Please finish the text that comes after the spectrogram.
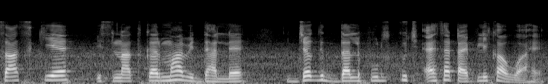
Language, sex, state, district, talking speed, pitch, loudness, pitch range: Hindi, male, Uttar Pradesh, Saharanpur, 110 wpm, 170 Hz, -15 LUFS, 150-195 Hz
